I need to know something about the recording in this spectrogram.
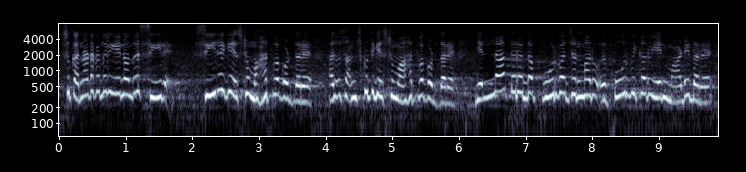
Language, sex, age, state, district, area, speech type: Kannada, female, 18-30, Karnataka, Bellary, urban, spontaneous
